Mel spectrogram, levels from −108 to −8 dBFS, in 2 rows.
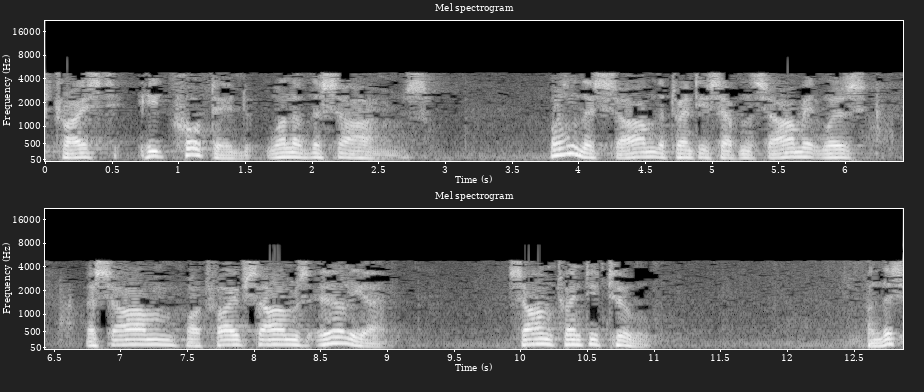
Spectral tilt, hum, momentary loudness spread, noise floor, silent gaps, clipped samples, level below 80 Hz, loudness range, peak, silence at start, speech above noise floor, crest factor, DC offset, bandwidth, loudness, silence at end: -9.5 dB/octave; none; 9 LU; -46 dBFS; none; under 0.1%; -38 dBFS; 3 LU; 0 dBFS; 0 s; 30 dB; 16 dB; under 0.1%; 5 kHz; -16 LUFS; 0 s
